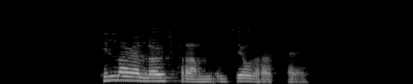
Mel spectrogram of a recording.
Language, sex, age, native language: Icelandic, male, 30-39, Icelandic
